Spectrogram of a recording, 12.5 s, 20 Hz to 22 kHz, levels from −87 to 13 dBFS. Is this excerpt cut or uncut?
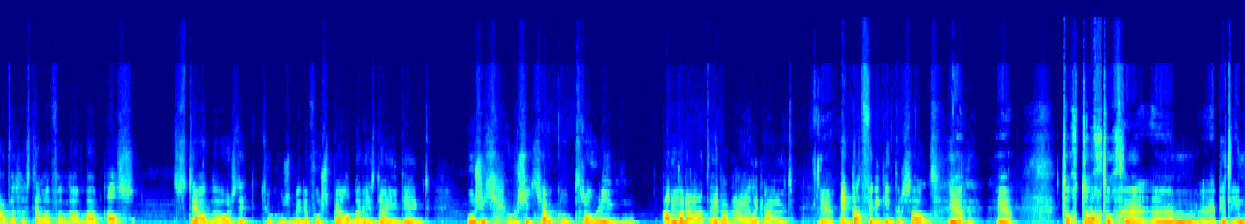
cut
